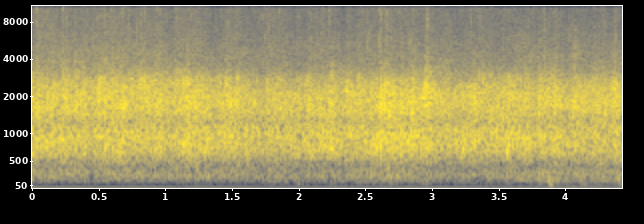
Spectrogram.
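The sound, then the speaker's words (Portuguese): An audience applauds with dense, steady clapping that stays loud and even for the whole stretch, with no pauses and no talk over it. “Podem-me aplaudir agora. Podem-me aplaudir.”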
